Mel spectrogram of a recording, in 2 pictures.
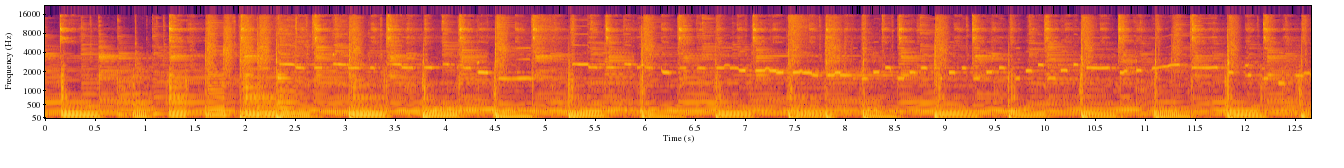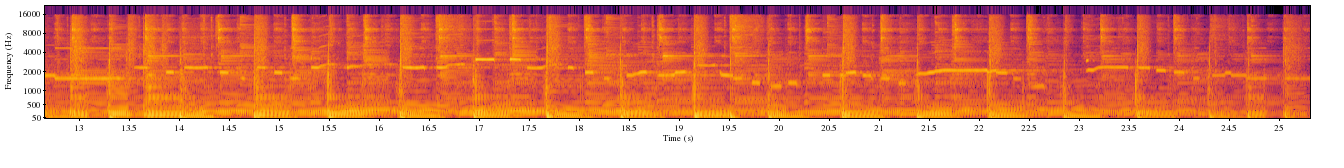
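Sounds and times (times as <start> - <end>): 
clear whistled melody: 0.2 - 25.3
upbeat folk band playing with strummed guitars: 1.5 - 25.3.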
